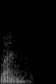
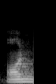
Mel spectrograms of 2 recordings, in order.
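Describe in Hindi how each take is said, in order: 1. यह 'won' शब्द जैसा बोला जाता है। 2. यह 'on' शब्द जैसा बोला जाता है। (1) "उसको वन नहीं बोलेंगे" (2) "ऑन बोलेंगे"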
